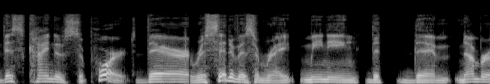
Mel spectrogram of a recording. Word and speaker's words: recidivism: I even had to look it up cuz I didn't even know the word recendivism. Is that how you pronounce recidivism?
